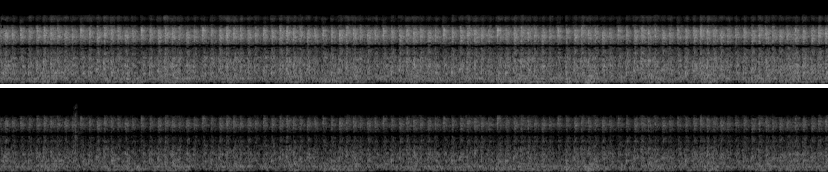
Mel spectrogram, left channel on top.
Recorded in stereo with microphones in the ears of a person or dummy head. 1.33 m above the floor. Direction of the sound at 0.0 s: 55° left (ahead or behind).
